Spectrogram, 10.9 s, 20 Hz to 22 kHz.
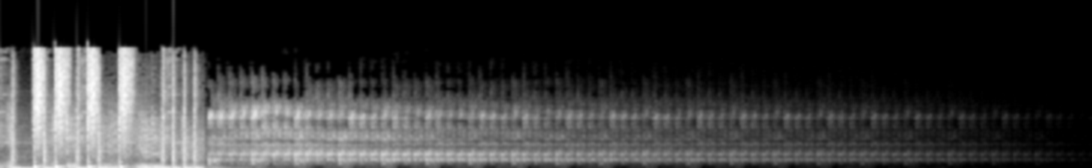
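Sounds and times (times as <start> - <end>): electronic music chord pulsing: 2.0 - 9.8.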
